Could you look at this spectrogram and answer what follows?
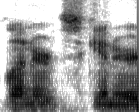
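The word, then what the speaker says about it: Lynyrd Skynyrd: My mom bought like a bunch, or a few of them, a handful, and I know it was Leonard Skinner, the pronounced Leonard Skinner.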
